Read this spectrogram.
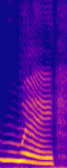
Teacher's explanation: If you just say no way flat, >> it's nothing. But with that big up and down pitch, you instantly get surprise, disbelief. · That big pitch change, maybe stretching the vowel a bit, way, it completely transforms the meaning.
